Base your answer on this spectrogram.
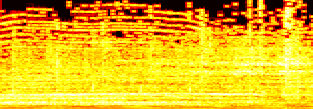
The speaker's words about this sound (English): Do you believe it? Yes. If you believe it, then give the Lord a shout of praise.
